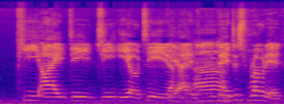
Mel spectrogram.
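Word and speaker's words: Pidgeot: the way said earlier it's pronounced PID geot yeah I just wrote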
